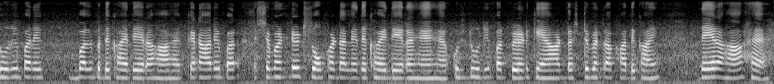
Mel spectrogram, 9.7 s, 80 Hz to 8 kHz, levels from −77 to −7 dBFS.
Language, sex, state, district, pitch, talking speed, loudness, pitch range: Hindi, female, Bihar, Madhepura, 240 Hz, 180 wpm, -15 LUFS, 230-255 Hz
